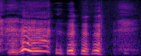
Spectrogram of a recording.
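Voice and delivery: high, loud happy laughter; giddy laugh. Real, not acted. Newlywed laughing after announcing her wedding, delighted.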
